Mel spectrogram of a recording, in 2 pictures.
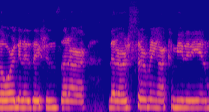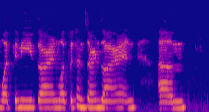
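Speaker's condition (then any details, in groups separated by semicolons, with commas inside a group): Cerebral palsy, spastic quadriplegia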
